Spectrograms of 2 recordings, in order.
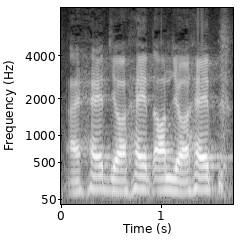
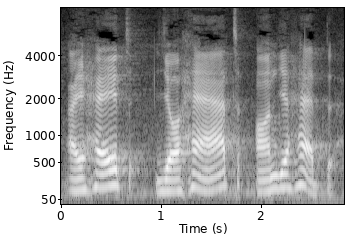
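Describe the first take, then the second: First: The vowel in hat sounds like head. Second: The vowel sounds are clearly kept apart. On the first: The speaker calls it wrong. "ដល់ពេលយើងអត់ច្បាស់" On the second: The speaker calls it right. "យើងត្រូវតែញែកគ្នាច្បាស់ណា"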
